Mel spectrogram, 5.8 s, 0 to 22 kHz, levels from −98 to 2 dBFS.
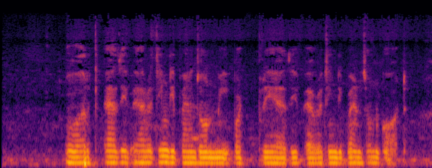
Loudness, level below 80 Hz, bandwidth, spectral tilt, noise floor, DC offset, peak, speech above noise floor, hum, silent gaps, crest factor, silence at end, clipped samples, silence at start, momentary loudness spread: -22 LUFS; -48 dBFS; 10.5 kHz; -8.5 dB/octave; -48 dBFS; under 0.1%; -4 dBFS; 27 dB; none; none; 18 dB; 0.05 s; under 0.1%; 0.15 s; 9 LU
